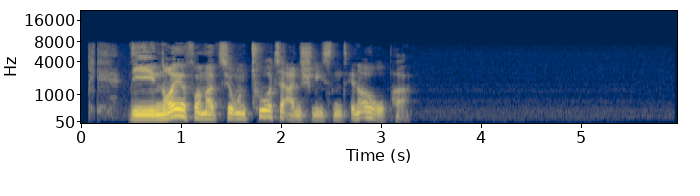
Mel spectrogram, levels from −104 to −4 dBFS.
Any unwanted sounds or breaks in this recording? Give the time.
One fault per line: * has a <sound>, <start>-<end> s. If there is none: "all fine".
all fine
